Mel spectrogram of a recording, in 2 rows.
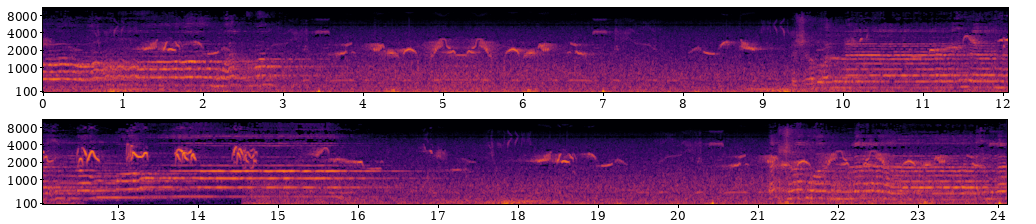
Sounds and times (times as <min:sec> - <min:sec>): Bird vocalization, bird call, bird song: 0:00.0 - 0:24.1.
